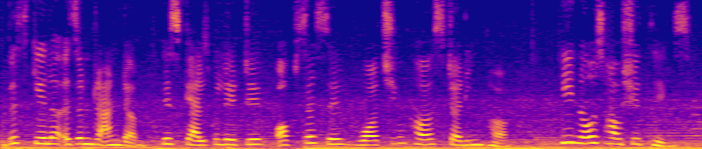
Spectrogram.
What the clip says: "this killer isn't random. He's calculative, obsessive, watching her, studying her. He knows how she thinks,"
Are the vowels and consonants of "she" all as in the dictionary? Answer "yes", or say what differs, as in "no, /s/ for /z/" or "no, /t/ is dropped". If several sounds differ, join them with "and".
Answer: yes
